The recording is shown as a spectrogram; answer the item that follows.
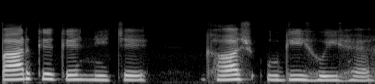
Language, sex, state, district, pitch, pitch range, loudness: Hindi, female, Bihar, Patna, 210 Hz, 200-220 Hz, -19 LUFS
